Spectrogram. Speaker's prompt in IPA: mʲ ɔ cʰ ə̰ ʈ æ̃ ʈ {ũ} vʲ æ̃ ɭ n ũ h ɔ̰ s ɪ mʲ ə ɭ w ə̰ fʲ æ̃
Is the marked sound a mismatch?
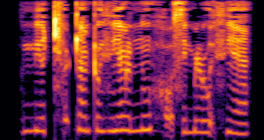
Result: yes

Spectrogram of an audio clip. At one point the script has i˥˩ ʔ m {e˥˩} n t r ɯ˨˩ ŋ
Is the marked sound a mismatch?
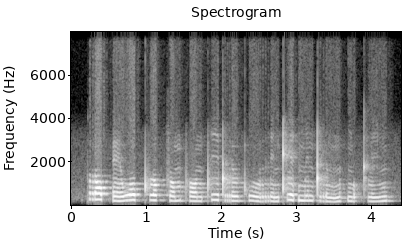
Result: yes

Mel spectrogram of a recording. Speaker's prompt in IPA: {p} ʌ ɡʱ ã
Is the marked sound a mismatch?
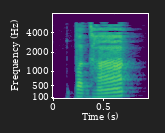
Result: no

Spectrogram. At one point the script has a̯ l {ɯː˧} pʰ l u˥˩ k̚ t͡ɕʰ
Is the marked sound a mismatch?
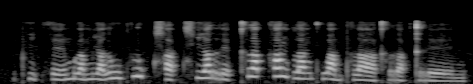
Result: yes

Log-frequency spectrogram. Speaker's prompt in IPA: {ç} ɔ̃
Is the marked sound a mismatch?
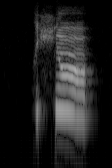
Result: no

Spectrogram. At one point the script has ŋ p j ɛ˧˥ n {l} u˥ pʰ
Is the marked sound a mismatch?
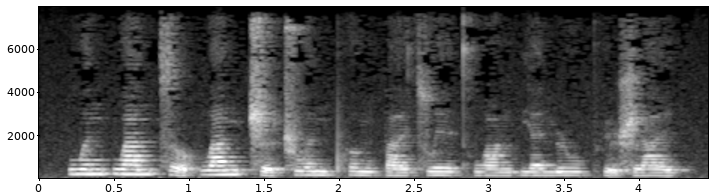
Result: yes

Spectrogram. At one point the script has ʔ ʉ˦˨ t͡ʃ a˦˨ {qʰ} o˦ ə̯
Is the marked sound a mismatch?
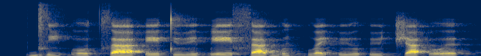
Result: yes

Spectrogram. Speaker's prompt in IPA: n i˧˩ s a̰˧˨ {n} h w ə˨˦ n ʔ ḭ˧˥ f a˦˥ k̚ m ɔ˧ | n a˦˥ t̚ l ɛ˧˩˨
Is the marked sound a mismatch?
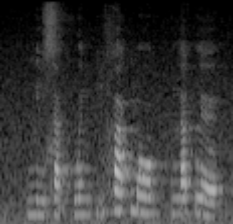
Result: no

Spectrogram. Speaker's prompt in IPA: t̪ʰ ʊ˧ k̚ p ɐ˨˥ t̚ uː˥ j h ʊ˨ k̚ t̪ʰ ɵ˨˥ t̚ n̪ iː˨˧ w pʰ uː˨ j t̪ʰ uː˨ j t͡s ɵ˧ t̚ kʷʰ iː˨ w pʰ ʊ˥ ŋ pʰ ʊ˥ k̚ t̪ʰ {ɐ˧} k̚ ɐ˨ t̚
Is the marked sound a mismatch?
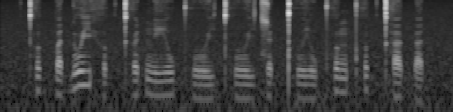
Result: no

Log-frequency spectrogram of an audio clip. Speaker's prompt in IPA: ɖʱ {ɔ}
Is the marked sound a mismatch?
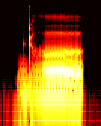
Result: yes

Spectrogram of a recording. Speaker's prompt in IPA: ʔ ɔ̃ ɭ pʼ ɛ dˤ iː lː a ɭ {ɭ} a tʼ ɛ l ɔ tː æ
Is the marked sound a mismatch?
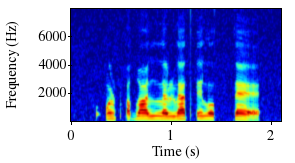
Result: yes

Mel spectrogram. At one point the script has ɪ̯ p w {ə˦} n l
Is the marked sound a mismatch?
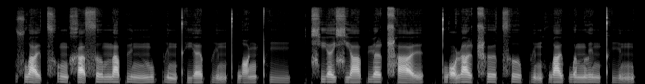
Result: no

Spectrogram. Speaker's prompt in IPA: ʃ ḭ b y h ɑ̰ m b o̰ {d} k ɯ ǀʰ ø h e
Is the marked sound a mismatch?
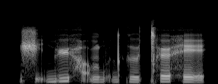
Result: no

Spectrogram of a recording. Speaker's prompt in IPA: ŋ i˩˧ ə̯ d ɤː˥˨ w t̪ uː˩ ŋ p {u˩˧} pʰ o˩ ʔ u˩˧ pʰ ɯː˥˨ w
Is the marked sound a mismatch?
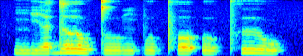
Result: no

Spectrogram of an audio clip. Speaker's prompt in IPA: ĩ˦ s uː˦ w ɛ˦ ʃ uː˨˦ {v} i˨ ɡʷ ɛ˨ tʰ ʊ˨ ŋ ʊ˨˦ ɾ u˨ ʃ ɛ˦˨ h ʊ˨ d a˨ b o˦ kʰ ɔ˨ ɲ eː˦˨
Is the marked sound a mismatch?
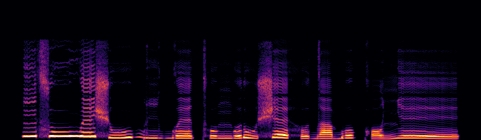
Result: yes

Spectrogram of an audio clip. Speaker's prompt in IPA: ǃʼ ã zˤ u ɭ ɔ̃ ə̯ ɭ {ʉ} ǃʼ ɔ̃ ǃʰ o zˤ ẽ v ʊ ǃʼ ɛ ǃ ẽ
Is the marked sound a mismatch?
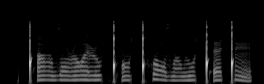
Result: yes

